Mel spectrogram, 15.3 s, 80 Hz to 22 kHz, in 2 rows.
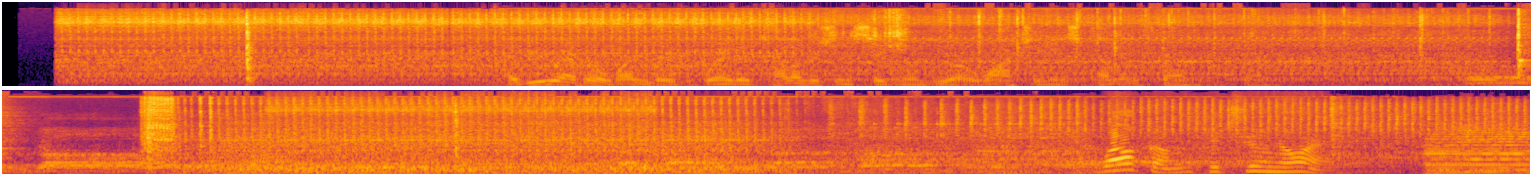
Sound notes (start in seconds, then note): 0.3 projector clicking; 8.3 projector clicking; 15.0 upbeat music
